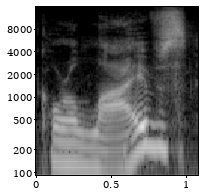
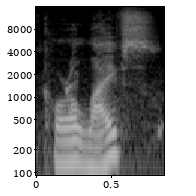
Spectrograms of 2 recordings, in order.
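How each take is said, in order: First: The last word ends with a v sound. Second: The last word ends with an f sound. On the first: The speaker calls it wrong. "I'm not going to pronounce it Coral Lives because I don't think that would be the right way" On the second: The speaker calls it right. "and it's Coral Lifes"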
